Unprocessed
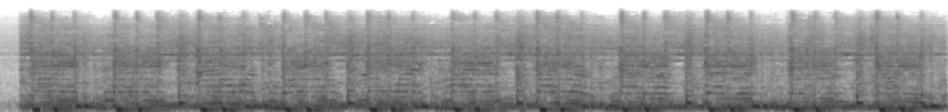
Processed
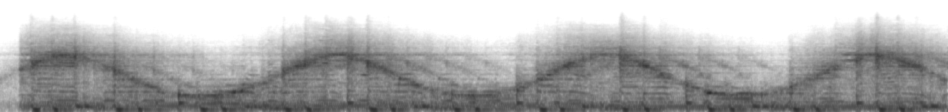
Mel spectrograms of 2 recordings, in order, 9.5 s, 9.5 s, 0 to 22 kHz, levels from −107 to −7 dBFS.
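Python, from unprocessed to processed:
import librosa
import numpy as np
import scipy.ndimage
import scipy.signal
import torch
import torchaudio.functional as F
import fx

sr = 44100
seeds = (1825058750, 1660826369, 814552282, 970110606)

y = fx.filter_lfo_lowpass(x, sr, shape='sine', hz=0.37, low_hz=460.0, high_hz=3300.0, q=6.9)
y = fx.echo_feedback(y, sr, ms=394, feedback_pct=34, wet_db=-15)
y = fx.upward_expand(y, sr, threshold_db=-29.0, expansion=1.5)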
